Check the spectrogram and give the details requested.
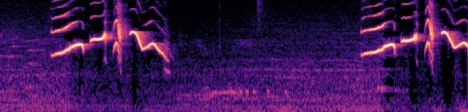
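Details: A wild-caught female oriental magpie-robin sings to rouse males, giving two phrases of loud, rising and wavering whistles about three seconds apart over quiet background hiss.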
